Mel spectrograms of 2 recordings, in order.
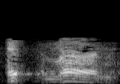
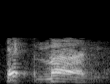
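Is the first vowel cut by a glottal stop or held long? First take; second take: glottal stop; glottal stop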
